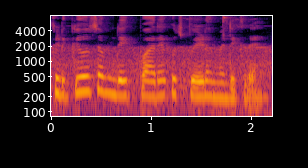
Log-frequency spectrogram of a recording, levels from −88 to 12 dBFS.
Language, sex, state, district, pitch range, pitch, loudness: Hindi, male, Rajasthan, Jaipur, 205-240 Hz, 215 Hz, -14 LUFS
